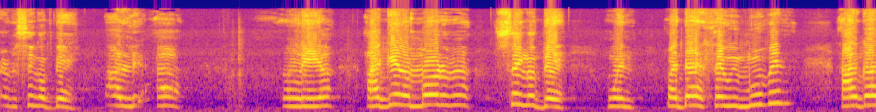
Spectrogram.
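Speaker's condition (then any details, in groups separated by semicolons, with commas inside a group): Cerebral palsy; uses a wheelchair, had surgery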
